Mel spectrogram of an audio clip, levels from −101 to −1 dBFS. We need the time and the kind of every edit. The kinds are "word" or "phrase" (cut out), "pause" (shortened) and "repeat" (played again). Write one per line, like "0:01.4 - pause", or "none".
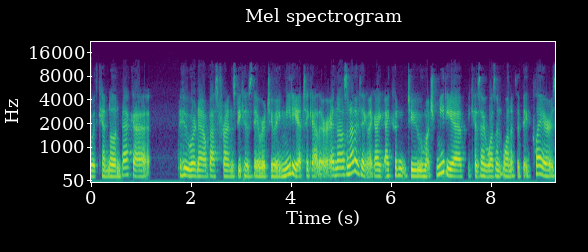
none

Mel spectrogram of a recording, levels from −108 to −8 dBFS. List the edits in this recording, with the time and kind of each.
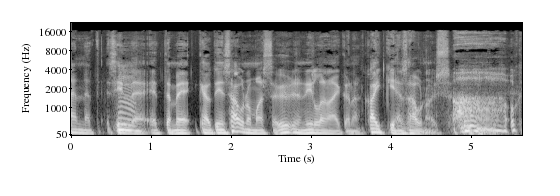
none

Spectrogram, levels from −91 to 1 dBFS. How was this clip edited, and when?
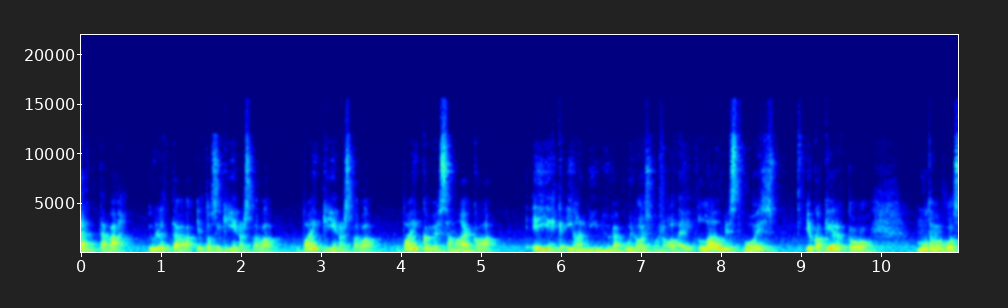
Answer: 0:03.0 - repeat

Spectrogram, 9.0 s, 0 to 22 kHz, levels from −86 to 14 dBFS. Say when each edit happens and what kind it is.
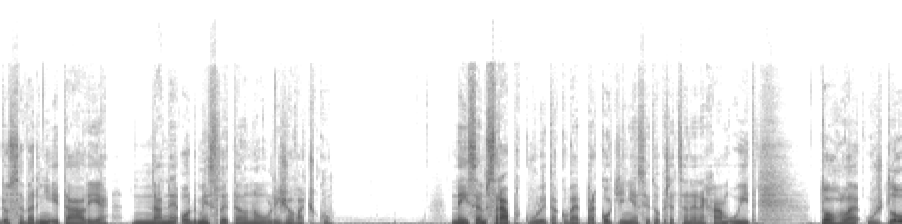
none

